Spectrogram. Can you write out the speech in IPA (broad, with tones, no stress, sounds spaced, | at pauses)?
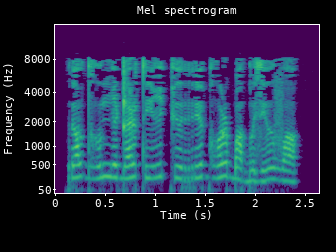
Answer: ɾʲ ɯ˧˥˧ lˠ dʱ ɯ˧˥˧ ŋ i˧˥˧ ɖ ɛ˧˥˧ ɭ t j i˧˥˧ kʲ ɯ˧˩ rʲ ø˧˥˧ ɡʱ o˧˥˧ ɭ ɓ ʌ˧˩ ɠ ɯ˧˩ zʲ ɯː˧˥˧ v ʌ˧˩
